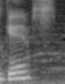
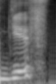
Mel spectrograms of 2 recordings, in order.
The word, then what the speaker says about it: GIF: It's a G. You pronounce it like a G.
